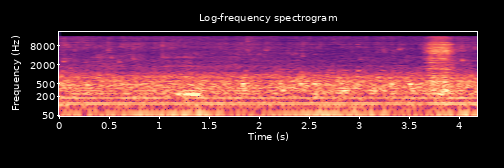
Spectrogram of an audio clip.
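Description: Quiet room with a steady low electrical hum. There is a faint soft sound about a second in and a brief hissing noise just before the end.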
